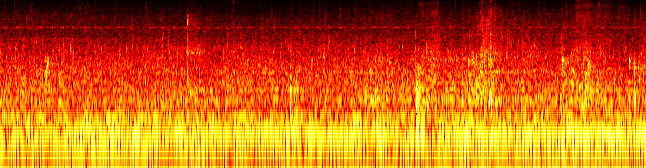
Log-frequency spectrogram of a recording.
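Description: Mutton karahi sizzling and bubbling in the pan as yogurt is stirred in with a wooden spatula, with a few soft knocks of the spatula against the pan about four to five seconds in. This is the bhuna stage, the meat frying in its masala once the water has cooked off, over a steady low hum.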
